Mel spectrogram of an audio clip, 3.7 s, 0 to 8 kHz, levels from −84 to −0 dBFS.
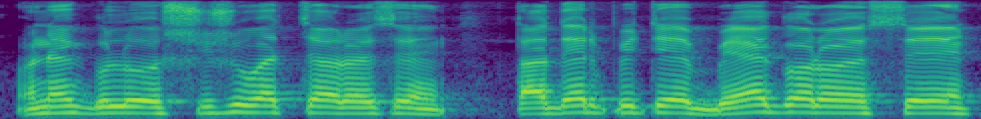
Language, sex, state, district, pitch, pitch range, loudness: Bengali, male, Assam, Hailakandi, 155 Hz, 150-165 Hz, -12 LUFS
